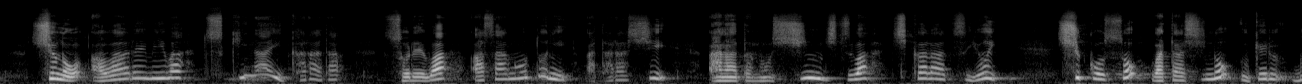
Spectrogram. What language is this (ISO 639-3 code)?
jpn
